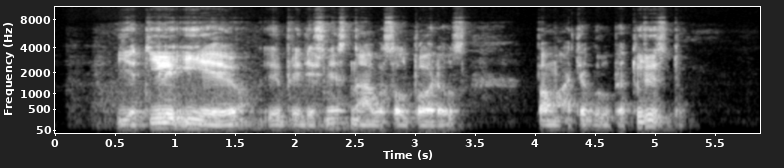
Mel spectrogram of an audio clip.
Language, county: Lithuanian, Vilnius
